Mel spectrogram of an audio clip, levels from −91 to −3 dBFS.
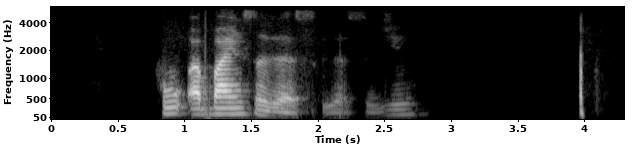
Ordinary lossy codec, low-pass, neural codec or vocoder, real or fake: Opus, 16 kbps; 5.4 kHz; none; real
